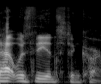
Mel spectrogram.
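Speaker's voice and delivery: ordinary talk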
